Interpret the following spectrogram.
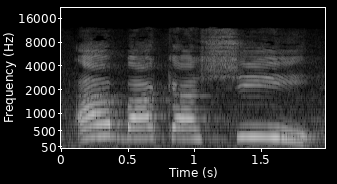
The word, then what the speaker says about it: abacaxi: é uma palavra proparoxítona o abacaxi Qual é a mais forte a última ti então ela é uma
